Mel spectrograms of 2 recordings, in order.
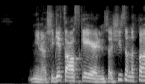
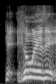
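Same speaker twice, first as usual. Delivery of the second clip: scared; 8 semitones higher, 3 dB louder than usual. Retold or imitated. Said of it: "She all scared".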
